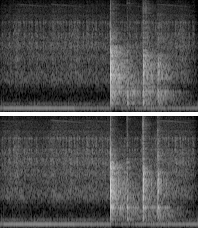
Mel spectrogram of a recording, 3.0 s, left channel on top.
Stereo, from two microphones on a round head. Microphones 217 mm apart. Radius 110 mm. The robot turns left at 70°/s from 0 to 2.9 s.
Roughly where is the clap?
Centre.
